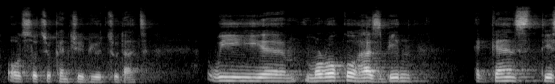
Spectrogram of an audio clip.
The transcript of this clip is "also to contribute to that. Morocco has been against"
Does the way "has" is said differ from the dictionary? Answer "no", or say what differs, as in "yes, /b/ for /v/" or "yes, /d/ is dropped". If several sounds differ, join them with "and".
no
